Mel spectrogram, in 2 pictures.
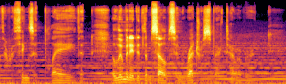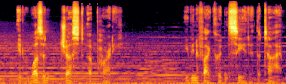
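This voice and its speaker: A man playing a reflective, eloquent storyteller in an audio drama, speaking in a formal, measured way. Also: deep voice. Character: reflective, measured male storyteller recalling court intrigue.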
